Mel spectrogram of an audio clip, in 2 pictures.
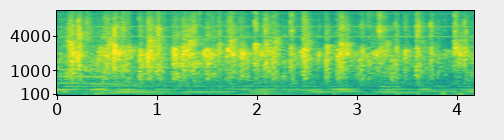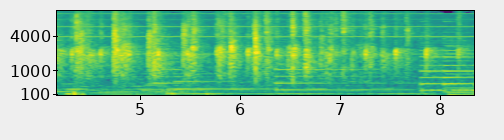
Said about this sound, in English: Clap your hands to the Lord as he comes.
